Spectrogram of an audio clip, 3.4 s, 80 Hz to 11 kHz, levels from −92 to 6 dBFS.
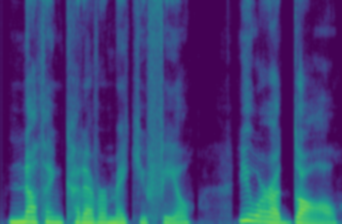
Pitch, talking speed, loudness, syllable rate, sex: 215 Hz, 175 wpm, -18 LUFS, 4.5 syllables/s, female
